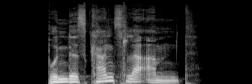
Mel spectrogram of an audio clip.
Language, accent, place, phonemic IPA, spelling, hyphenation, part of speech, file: German, Germany, Berlin, /ˈbʊndəskant͡slɐˌʔamt/, Bundeskanzleramt, Bun‧des‧kanz‧ler‧amt, noun, De-Bundeskanzleramt.ogg
- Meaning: chancellery, especially: 1. the Chancellery of Germany 2. the Chancellery of Austria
